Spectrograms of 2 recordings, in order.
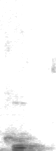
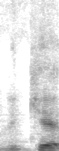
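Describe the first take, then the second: First: The word is said with u vowels. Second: The word is said with e vowels. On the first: "some people might say nukut" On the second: "E is mostly closer to it"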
